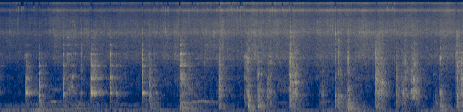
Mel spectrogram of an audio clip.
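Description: Chicken pieces stirred and sizzling in a pan for shawarma, with repeated scraping strokes of a spoon over a steady frying hiss, close and alone.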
